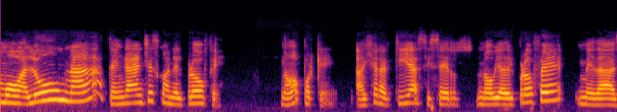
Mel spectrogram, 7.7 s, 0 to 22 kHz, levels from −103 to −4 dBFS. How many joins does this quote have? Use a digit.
1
